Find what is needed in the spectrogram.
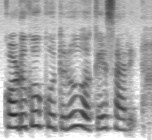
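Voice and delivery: usual speaking voice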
